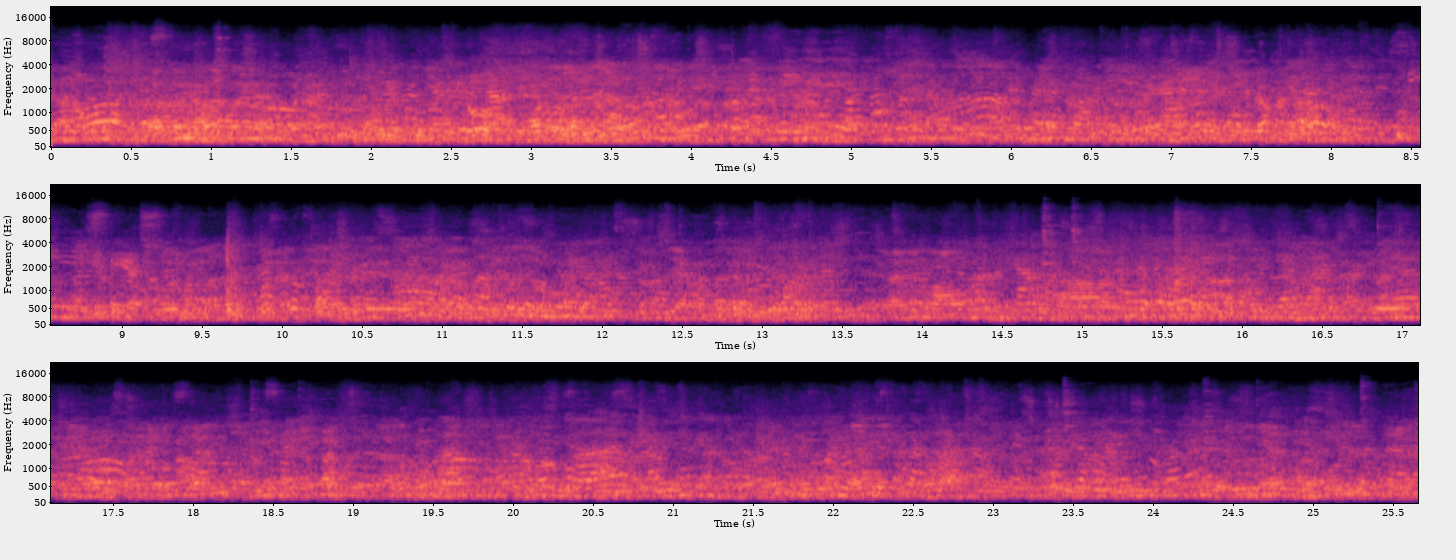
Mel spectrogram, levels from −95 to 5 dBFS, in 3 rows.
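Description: No technical faults can be heard anywhere in this clip.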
